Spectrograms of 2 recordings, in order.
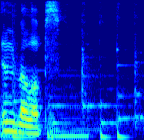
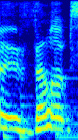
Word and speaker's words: envelops: That is how you say it. Envelopes. I lost aura points. I'm so sorry. The aroma envelops you, and you begin to feel warm and safe.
